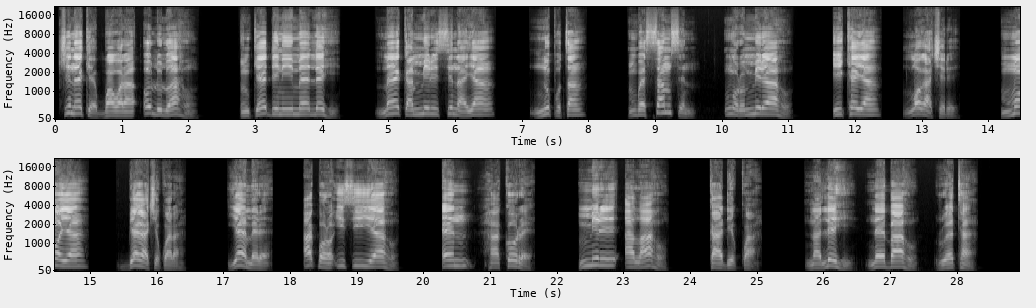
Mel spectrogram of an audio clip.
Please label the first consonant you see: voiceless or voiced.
voiceless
